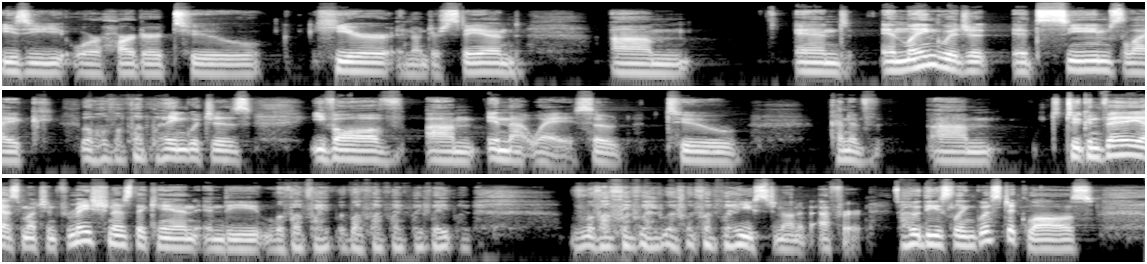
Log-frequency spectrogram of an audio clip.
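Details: Adult male postdoctoral researcher who self-reports a speech impediment heard throughout his interview; word repetitions; stuttering-like disfluency.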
